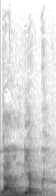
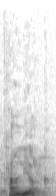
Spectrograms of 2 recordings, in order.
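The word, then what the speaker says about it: 달력: যেমন এটা হচ্ছে যেমন দ্বিগত, এটার আমরা অনেকে বলি যে দাল্লিয়ক মানে ক্যালেন্ডার, বাট এটার সঠিক উচ্চারণ হচ্ছে থাল্লিয়ক। এটার উচ্চারণ হবে থা বা থ, দ্বিগতের সাথে আকার থা, দ্বিগত প্রথমে থাকলে থ।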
